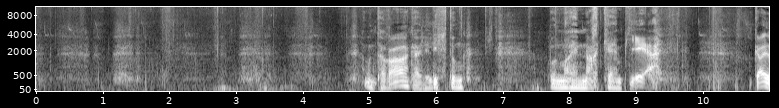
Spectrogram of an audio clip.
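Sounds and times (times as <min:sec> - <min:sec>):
rustling through shrubs and grass: 0:00.0 - 0:11.0
soft footsteps: 0:00.0 - 0:11.0.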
